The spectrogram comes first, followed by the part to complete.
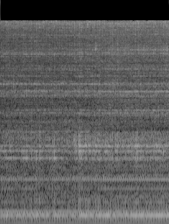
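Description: Electric vacuum pump running with a steady hum, pulling vacuum through a gauge block to leak-test a worn bore in an automatic transmission's mechatronic valve body.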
